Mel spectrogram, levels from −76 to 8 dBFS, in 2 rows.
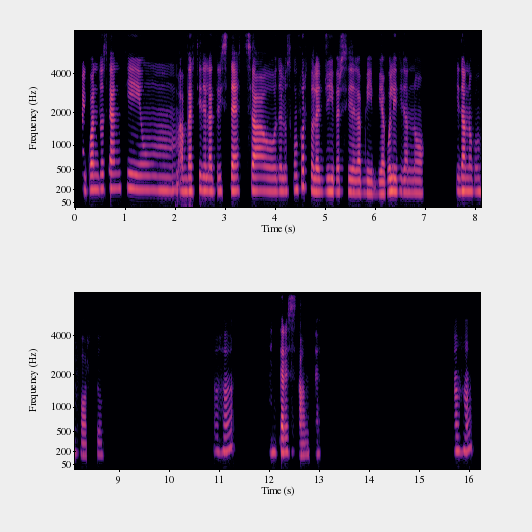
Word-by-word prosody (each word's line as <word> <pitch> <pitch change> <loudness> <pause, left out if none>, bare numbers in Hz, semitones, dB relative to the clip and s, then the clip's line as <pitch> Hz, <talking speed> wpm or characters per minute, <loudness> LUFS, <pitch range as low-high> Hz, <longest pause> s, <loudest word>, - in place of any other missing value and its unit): E 205 - 0
quando 205 +2 +2
senti 215 0 +2
un 195 -1 -5
avverti 185 +2 +2
della 185 -1 +3
tristezza, 185 0 +3
o 180 0 -2
dello 180 0 -3
sconforto 205 +3 -3
leggi 175 0 +2
i 180 - +4
versi 175 0 -5
della 165 -1 +2
Bibbia, 155 -1 -2
quelli 180 +1 +4
ti 175 - -12
danno 165 -1 -4 0.6
ti 185 - -8
danno 185 -1 +4
conforto. 170 -2 -9 2.2
Ah-ah, 205 +5 -7 0.7
interessante. 185 -3 -3 2.7
Ah-ah. 210 +3 -5
185 Hz, 90 wpm, -26 LUFS, 175-200 Hz, 2.7 s, i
